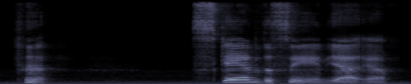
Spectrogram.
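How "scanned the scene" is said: slow, drawn-out, mocking read. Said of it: "you don't have to write like that".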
